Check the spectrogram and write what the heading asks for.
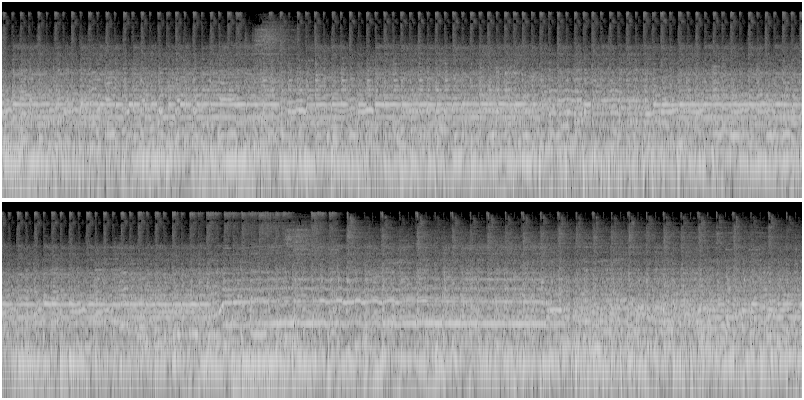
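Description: Live rock-and-roll band playing an instrumental break, with electric guitar, bass and drums. Long held high lead notes run over it, and about two-thirds of the way through they shift to a lower held note that wavers in pitch.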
